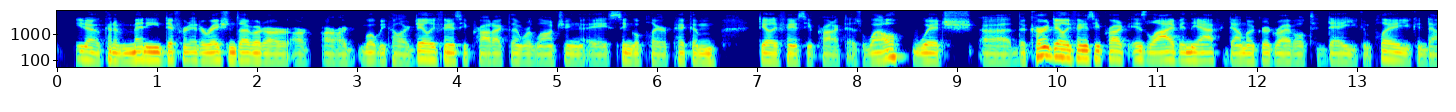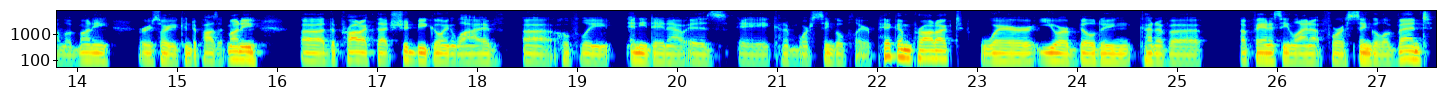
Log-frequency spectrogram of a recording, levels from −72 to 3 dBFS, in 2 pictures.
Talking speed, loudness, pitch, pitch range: 215 wpm, -26 LUFS, 95 Hz, 90-100 Hz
